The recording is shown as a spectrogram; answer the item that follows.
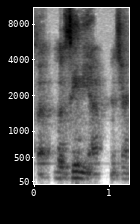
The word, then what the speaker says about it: Lazinia: vampire got into him uh how do you spell that by the way l-a-z-i-n-i-a-s or well no s but lassenia is her name so lazinia's ring i think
